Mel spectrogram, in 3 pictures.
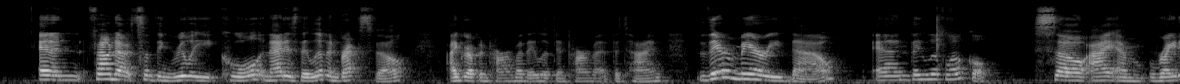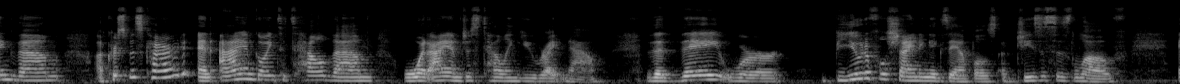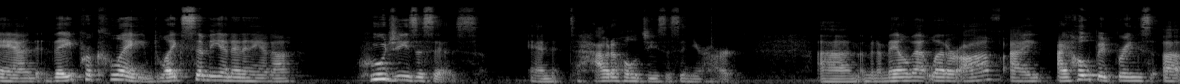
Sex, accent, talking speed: female, American, 165 wpm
